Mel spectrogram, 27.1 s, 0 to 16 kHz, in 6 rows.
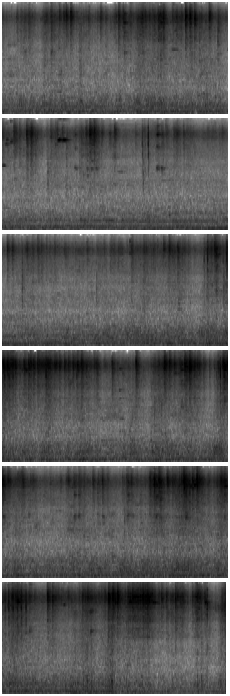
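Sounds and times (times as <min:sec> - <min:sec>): bus engine drone: 0:00.0 - 0:27.0
road rumble: 0:00.0 - 0:27.0.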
